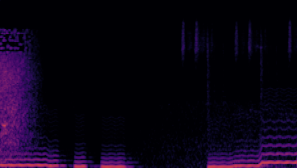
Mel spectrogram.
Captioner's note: cold wind fading in; ghoulish music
